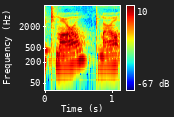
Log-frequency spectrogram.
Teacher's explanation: have awah there so for tomorrow t and then we have the stress falls on the second syllable ma with the a vowel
